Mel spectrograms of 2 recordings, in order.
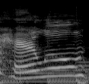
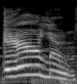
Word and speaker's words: heirloom: Is it not hairirloom? Wait, I always thought it was hairirloom. Wait, wait, wait, wait, wait. Let me Google this. Hairirloom. Oh, it's heirloom.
